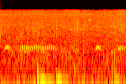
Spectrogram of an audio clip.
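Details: Wild African wild dog pack feeding frantically in mass excitement on an adult male impala killed by Jiggy; thin, whistled, steady-pitched notes come several times within two seconds over low thumping chewing and handling sounds.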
